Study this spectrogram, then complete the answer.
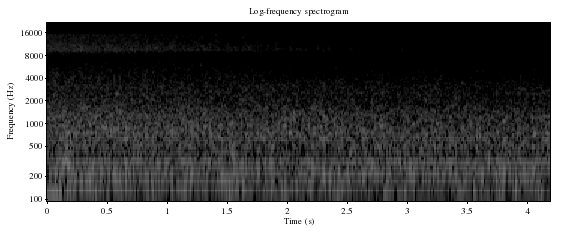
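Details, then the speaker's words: Simpson Esprit 550 washer (serviced after a minor spin fault), timer on extra spin increment before warm spray rinse: soft even whir steady at spin speed, no knocking or scraping; normal spin cycle. "And this is that extra increment I was talking about, so more spin."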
